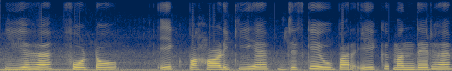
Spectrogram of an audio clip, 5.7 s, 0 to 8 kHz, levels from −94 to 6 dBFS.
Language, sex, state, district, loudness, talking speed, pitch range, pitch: Hindi, female, Maharashtra, Aurangabad, -17 LUFS, 125 wpm, 225-245 Hz, 235 Hz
